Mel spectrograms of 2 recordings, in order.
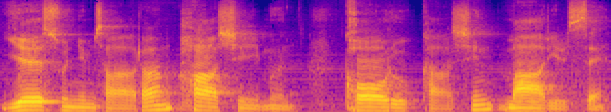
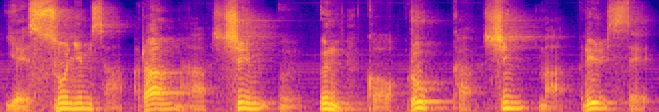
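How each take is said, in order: First: The stress falls on the first beat. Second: The stress falls on the second and fourth beats. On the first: "먼저 1박 강세입니다" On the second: "2박 4박의 강세가 있는 겁니다"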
